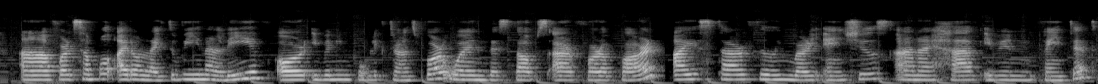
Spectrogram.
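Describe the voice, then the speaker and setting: In a Colombian accent, a woman at medium pitch speaks at a fairly slow pace with hardly any pauses and fairly even intonation, with audible room echo. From Colombia (Bogota). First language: Spanish. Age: 20s. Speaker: vlogger. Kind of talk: personal vlog introduction.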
